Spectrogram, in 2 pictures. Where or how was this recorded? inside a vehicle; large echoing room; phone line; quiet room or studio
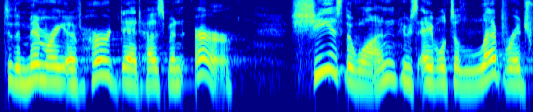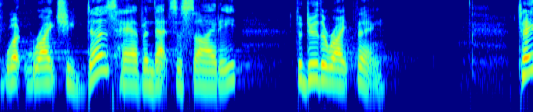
large echoing room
